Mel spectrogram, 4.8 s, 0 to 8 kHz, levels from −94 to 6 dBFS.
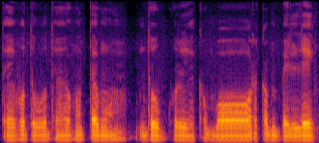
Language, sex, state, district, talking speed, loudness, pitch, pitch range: Chakma, male, Tripura, Unakoti, 140 wpm, -19 LUFS, 80 Hz, 80-85 Hz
